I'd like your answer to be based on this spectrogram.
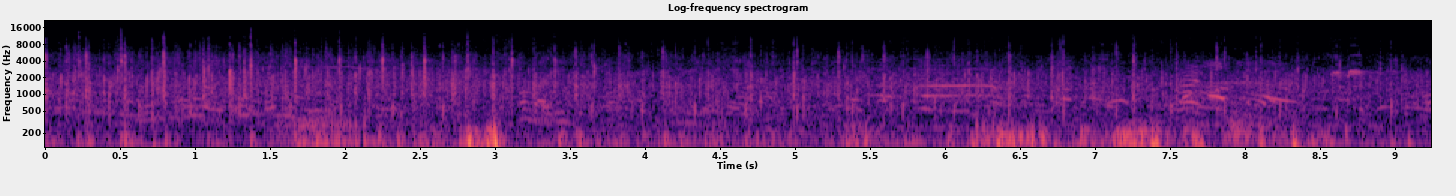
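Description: A football crowd at a Euro Cup finals-stage match applauds as a player leaves the field, with scattered clapping spread across the stands beneath a commentator's voice.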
